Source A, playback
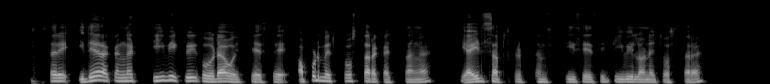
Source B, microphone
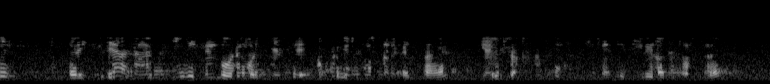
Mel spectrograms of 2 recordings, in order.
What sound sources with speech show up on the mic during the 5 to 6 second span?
echo only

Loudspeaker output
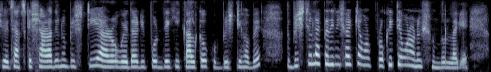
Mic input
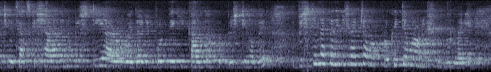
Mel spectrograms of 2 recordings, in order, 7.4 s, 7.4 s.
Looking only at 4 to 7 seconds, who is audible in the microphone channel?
echo only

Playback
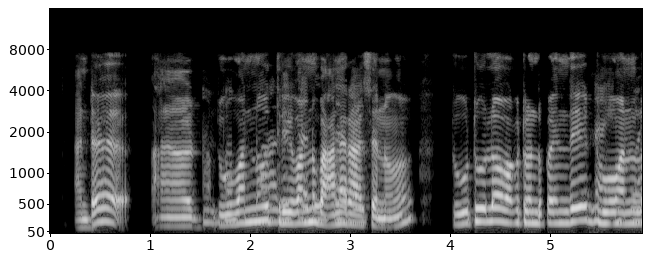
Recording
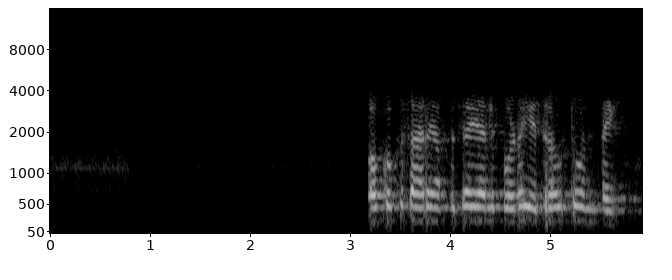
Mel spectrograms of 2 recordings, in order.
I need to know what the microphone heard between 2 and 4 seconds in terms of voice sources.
user only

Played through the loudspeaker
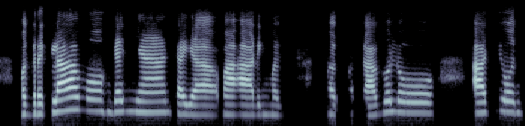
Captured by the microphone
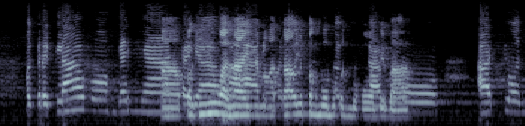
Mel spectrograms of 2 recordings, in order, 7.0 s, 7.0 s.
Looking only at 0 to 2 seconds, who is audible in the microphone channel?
echo only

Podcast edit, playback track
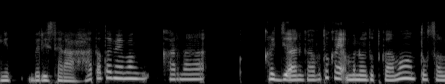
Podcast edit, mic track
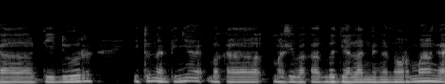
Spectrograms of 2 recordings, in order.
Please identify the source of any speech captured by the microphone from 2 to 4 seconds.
user only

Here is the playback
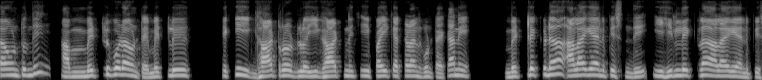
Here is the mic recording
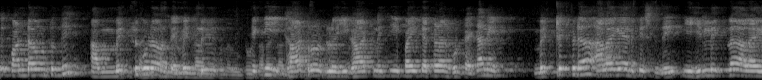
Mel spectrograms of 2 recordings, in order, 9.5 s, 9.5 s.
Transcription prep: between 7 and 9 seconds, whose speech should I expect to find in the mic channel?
echo only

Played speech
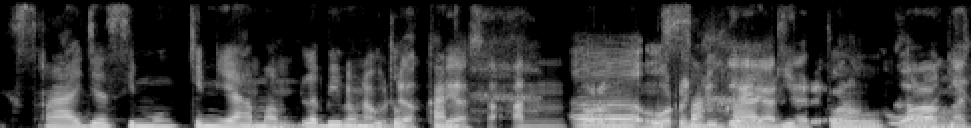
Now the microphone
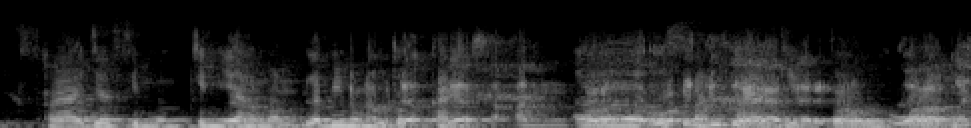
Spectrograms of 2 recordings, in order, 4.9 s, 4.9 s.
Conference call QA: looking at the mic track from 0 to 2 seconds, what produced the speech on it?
echo only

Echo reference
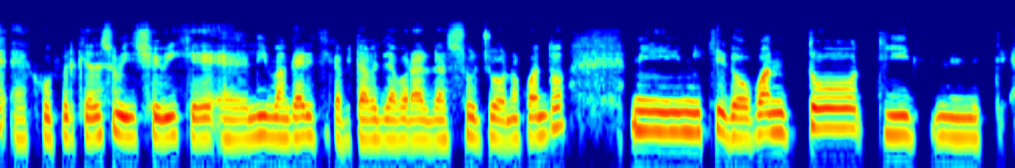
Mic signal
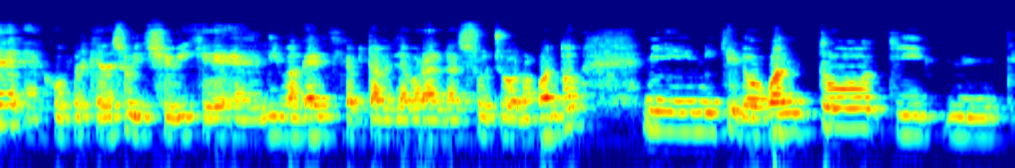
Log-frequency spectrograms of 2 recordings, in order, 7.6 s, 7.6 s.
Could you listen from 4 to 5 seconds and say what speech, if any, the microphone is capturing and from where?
echo only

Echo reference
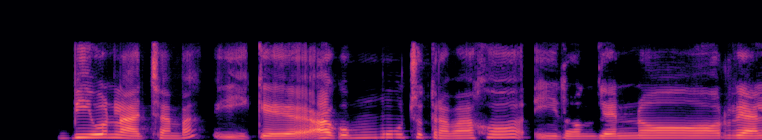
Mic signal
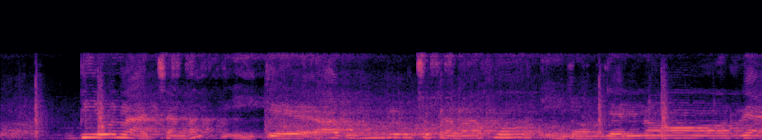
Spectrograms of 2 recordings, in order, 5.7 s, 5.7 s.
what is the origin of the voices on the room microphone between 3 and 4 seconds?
echo only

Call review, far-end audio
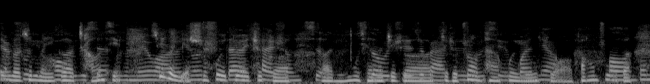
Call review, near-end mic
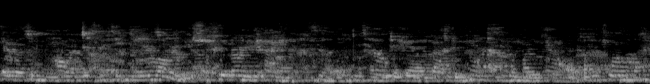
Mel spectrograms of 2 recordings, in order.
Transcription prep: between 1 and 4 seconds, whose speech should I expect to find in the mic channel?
echo only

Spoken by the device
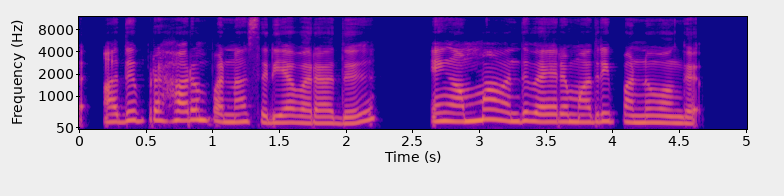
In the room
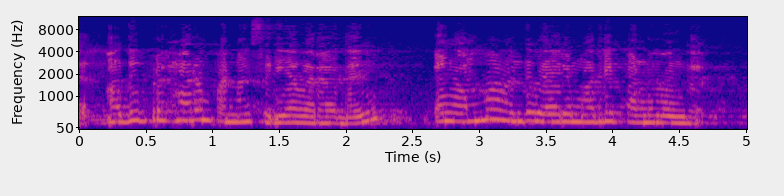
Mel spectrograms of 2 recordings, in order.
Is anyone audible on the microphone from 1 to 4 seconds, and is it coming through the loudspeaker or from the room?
echo only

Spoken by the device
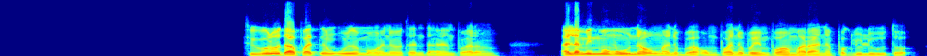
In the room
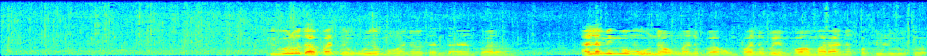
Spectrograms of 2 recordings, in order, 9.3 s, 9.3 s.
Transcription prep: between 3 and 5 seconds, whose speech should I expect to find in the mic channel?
echo only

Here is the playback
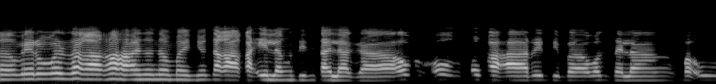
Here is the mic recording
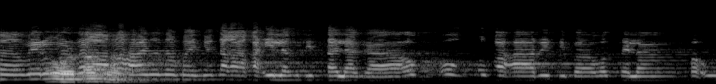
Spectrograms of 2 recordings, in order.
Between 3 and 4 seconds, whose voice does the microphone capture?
echo only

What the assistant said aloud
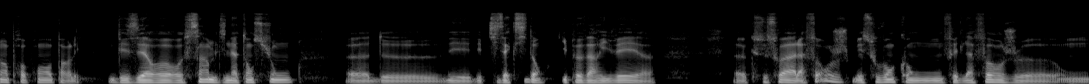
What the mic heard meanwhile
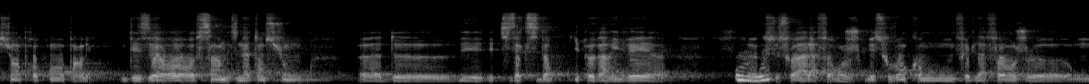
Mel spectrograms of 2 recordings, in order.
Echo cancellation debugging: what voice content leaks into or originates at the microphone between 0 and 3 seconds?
echo only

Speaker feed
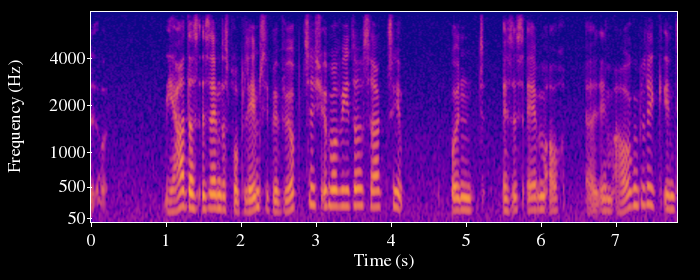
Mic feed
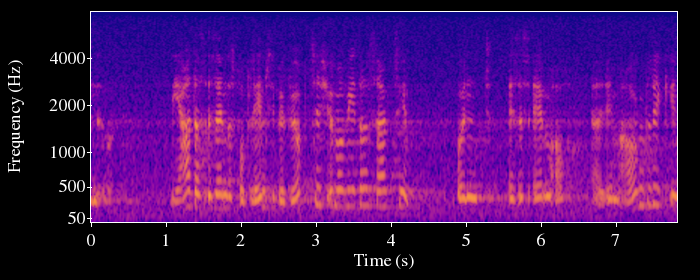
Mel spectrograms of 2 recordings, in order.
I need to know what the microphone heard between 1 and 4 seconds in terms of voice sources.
echo only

